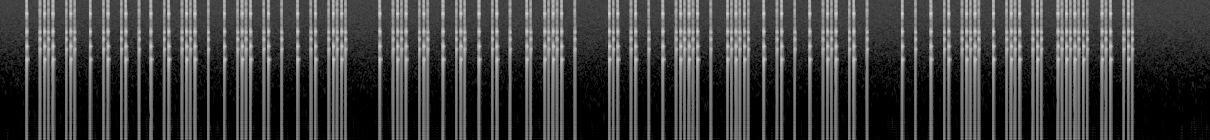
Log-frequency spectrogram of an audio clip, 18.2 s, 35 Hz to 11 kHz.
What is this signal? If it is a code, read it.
Morse code, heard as a telegraph sounder, hand-sent with a paddle, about 19 wpm. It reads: COQYZ CNMEU WXSMY TZCHR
